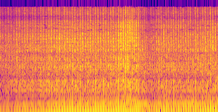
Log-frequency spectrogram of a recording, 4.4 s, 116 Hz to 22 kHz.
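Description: A Powertrac 445 tractor with a 45 HP engine, fitted with a straight-through silencer, runs steadily with a loud, close, throbbing diesel chug that swells slightly and dips briefly near the end before settling back.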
